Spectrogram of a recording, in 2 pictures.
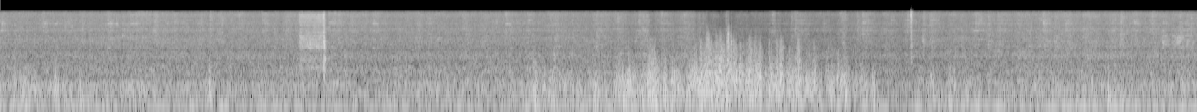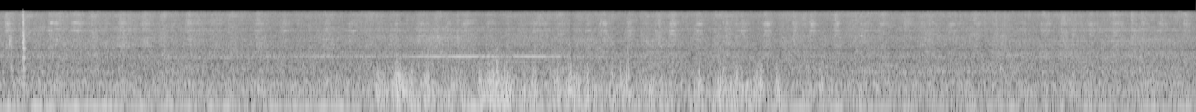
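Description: CSX mixed freight train's cars rolling through a grade crossing, heard from inside a stopped car: a steady rumble and clatter of wheels on rail, loudest about six to eight seconds in. A short thin wheel squeal comes about sixteen seconds in, as the train turns onto a curve.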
